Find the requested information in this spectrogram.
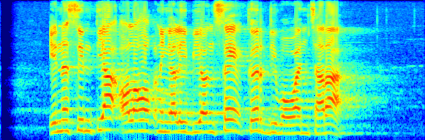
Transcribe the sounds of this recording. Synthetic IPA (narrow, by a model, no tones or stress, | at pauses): ʔinəsint̪iaʔɔlɔɦɔk̚niŋɡalibiɔnsɛkɨrdiwawaɲt͡ʃaɾa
